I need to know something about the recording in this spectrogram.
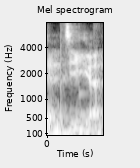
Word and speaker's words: Antigua: sandals grand antigua oh and yes it is pronounced antigua hi i'm madison from reliant destinations and my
